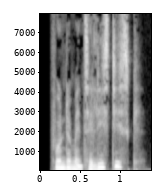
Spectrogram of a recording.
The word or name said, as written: FUNDAMENTALISTISK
